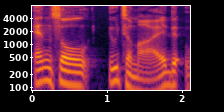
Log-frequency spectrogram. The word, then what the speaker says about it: enzalutamide: And I know that you were involved in a study of a treatment using a combination, I'm going to mispronounce this, of enzalutamide with androgen deprivation therapy. You say it correctly for me. – Enzalutamide. – Okay, I was close.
